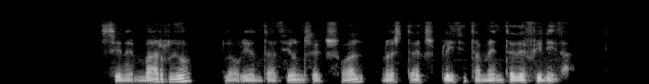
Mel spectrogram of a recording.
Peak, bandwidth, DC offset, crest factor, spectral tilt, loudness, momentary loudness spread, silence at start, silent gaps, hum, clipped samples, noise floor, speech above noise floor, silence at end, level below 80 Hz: -4 dBFS; 8 kHz; under 0.1%; 18 dB; -7 dB/octave; -22 LUFS; 7 LU; 1 s; none; none; under 0.1%; -69 dBFS; 48 dB; 0.8 s; -58 dBFS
